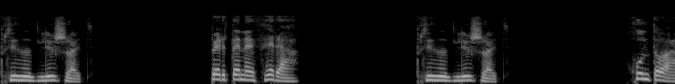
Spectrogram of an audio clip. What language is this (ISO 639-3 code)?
rus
